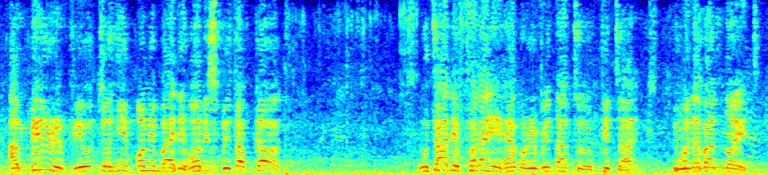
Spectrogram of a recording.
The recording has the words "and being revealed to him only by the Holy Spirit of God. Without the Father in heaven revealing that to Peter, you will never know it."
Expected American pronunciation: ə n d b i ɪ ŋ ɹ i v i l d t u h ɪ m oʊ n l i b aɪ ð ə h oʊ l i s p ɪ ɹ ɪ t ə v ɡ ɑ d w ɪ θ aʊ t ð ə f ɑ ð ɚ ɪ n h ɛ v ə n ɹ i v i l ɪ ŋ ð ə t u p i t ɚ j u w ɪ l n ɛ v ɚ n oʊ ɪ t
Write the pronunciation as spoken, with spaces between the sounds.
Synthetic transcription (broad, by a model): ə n b i ɪ ŋ ɹ i v i l d t u h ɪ m oʊ n l i b aɪ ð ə h oʊ l i s p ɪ ɹ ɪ t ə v ɡ ɑ d w ɪ θ aʊ t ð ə f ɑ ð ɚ ɪ n h ɛ v ə n ɹ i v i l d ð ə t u p i t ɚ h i w ɪ l n ɛ v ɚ n oʊ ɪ t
